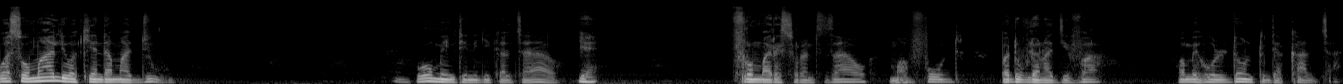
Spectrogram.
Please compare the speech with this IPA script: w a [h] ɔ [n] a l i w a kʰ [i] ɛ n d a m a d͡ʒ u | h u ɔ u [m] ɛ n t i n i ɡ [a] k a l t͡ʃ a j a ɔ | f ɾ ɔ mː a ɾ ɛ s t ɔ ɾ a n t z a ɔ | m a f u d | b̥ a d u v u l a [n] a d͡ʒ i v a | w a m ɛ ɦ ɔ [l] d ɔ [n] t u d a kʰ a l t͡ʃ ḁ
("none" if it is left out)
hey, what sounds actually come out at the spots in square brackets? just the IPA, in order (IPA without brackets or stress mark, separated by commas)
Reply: s, m, i, m, i, n, l, n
